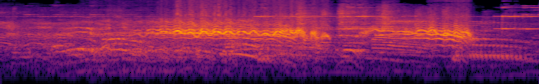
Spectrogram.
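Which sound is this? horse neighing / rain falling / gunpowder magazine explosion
horse neighing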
